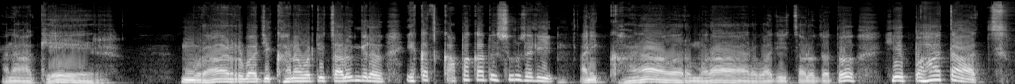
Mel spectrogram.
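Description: A man telling a heroic history as a devotional kirtan storyteller, swinging dramatically between soft and loud. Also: lowish voice, very animated, slow.

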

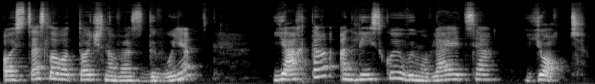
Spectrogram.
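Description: Female language teacher, voice sitting a bit high, slow careful delivery of example words. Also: animated. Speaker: English teacher. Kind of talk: language lesson.

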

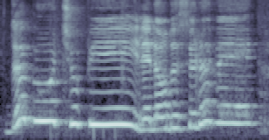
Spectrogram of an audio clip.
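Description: Woman doing a gentle caring storybook mother. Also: high-pitched, lively intonation, moderate pace, pitched above the performer's own voice. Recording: roomy echo, mic far off.

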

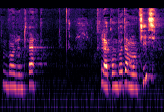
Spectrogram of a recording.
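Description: A woman with a slightly high voice talks in a casual family vlog. She coos gently at her baby and breaks off for relaxed, chatty asides to her audience. A faint background noise sits under her voice. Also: normal speed. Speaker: family vlogger and mother.

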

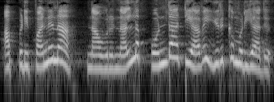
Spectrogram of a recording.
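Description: A woman's voice: high voice, lively intonation, normal speed, a little mellow. Woman reading a hurt young wife. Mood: hurt, pleading. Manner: pleading, wounded. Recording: long hall reverb.

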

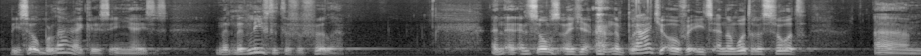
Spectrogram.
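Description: Animated, slightly hoarse man preaching. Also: on the high side. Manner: earnest, repetitive restarts, animated delivery. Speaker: pastor. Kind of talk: sermon. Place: church hall. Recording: long church-hall reverb.

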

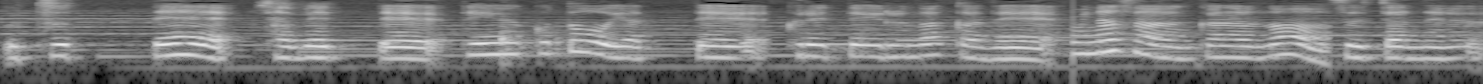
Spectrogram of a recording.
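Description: A tipsy young woman hosts an informal channel chat. Her voice sits a little high, and faint music plays behind her. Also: a little slow, darkish tone. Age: young adult. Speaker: channel host. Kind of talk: casual chat, addressing viewers. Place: indoor room, on a sofa at a table.

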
